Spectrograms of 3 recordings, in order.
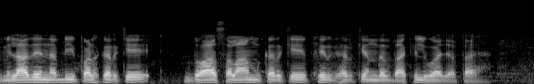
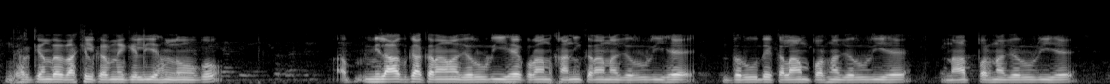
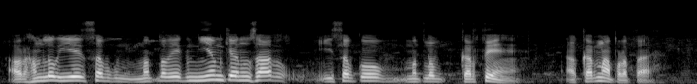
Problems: constant background noise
